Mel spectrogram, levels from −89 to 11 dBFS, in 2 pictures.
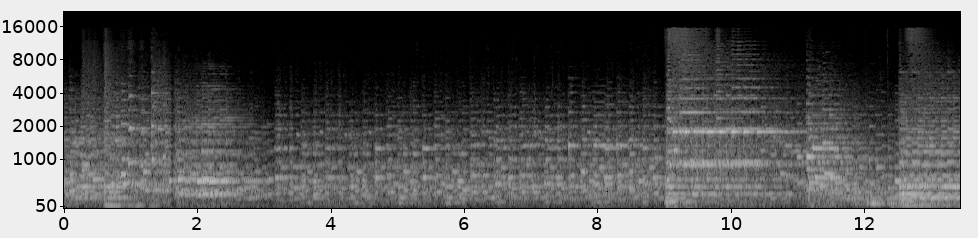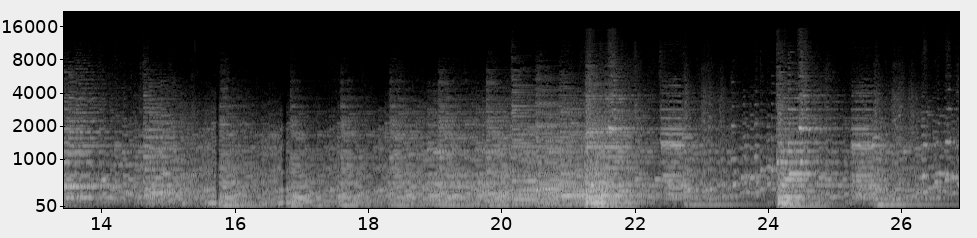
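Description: Sounds like audio that came through a packet network with a few dropouts. There are two spots of short concealed packet loss, at 1.59 to 1.66 s and 15.71 to 15.78 s. About 40 ms of audio didn't arrive in time, and the receiver papered over it by stretching the preceding sound for roughly 34 and 40 ms before easing back in, so you get a quick smear or wobble. Then at 16.71 to 16.78 s there's a burst of packet loss. The last sound is carried on and faded for about 46 ms, and playback picks up further along with roughly 40 ms of the original gone.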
